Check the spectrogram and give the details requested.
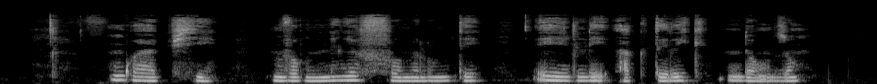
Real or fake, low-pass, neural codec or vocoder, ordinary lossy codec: real; 10.8 kHz; none; AAC, 32 kbps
